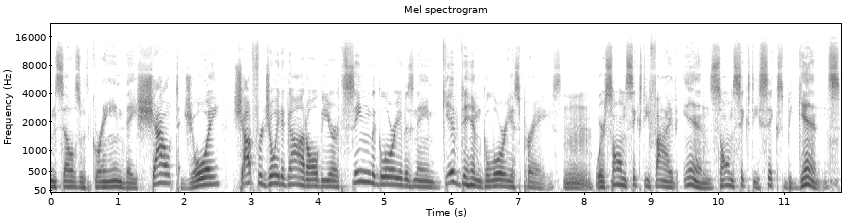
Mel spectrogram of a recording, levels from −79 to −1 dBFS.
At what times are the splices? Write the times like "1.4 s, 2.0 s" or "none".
2.0 s, 2.6 s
